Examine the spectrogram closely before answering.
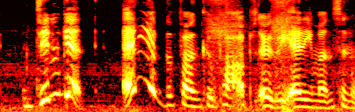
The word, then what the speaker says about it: Funko: a hundred Funko Pops that she pronounces funku pops the more you no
